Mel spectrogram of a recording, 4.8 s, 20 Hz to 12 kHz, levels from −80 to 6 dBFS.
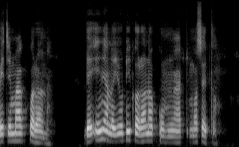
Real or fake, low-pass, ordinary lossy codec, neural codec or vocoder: fake; none; none; codec, 24 kHz, 1.2 kbps, DualCodec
